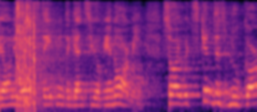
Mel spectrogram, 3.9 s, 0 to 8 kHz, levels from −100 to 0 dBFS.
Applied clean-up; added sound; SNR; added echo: none; Mechanisms; 1 dB; reverberation time 1.4 s.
